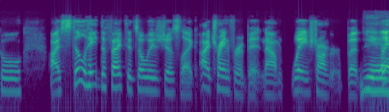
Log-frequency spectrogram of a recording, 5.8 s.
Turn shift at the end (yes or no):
yes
